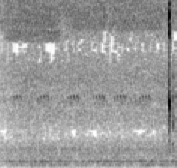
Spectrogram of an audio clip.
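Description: Honey bees robbing a hive produce a steady, dense buzzing drone, fairly faint and continuous, with no voices.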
